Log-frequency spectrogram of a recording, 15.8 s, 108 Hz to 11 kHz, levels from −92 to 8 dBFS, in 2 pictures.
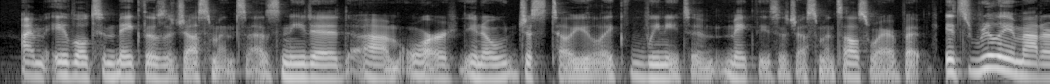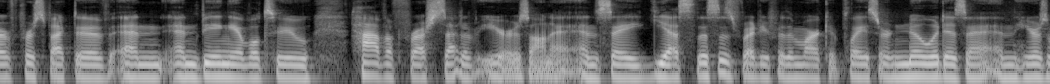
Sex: female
